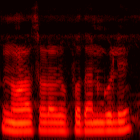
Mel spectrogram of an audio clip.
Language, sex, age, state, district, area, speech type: Bengali, male, 45-60, West Bengal, Birbhum, urban, read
